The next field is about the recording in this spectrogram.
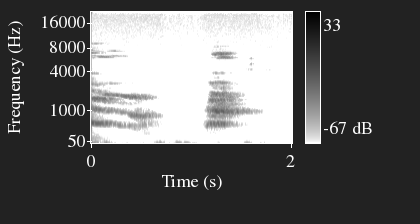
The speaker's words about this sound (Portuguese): E o cão está a ladrar.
